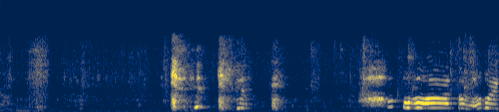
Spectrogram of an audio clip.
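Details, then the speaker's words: Young Chinese woman with a runny nose and worsening rhinitis, unsure whether it is rhinitis or a cold (allergy suspected): three sharp, explosive sneezes in quick succession, then brief speech; repeated sneezing. "怎么会这样？哇，天呐，我到底是鼻炎还是感冒啊？"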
